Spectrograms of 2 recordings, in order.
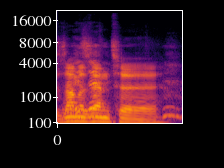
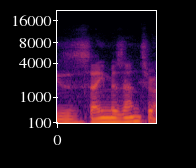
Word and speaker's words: Zamazenta: The Zamazenta, that's how I pronounce him. I think you across from the pond may say Zamazenta, I don't know, but Zamazenta to me.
